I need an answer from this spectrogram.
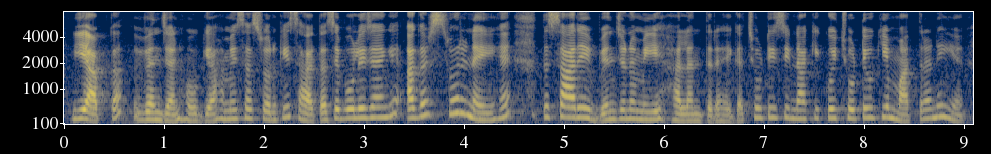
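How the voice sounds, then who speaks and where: Woman teacher explaining letters slowly. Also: a little high, a little hiss or hum. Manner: slow and drawn out when reading letter examples, asks questions and answers them herself. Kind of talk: classroom explanation.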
